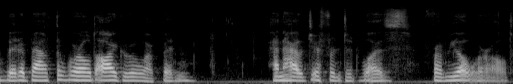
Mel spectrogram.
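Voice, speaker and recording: A woman speaks in a New York accent. Her pace is moderate. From New York, Brooklyn. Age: 90s. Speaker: great-grandmother. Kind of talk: family memoir talk.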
